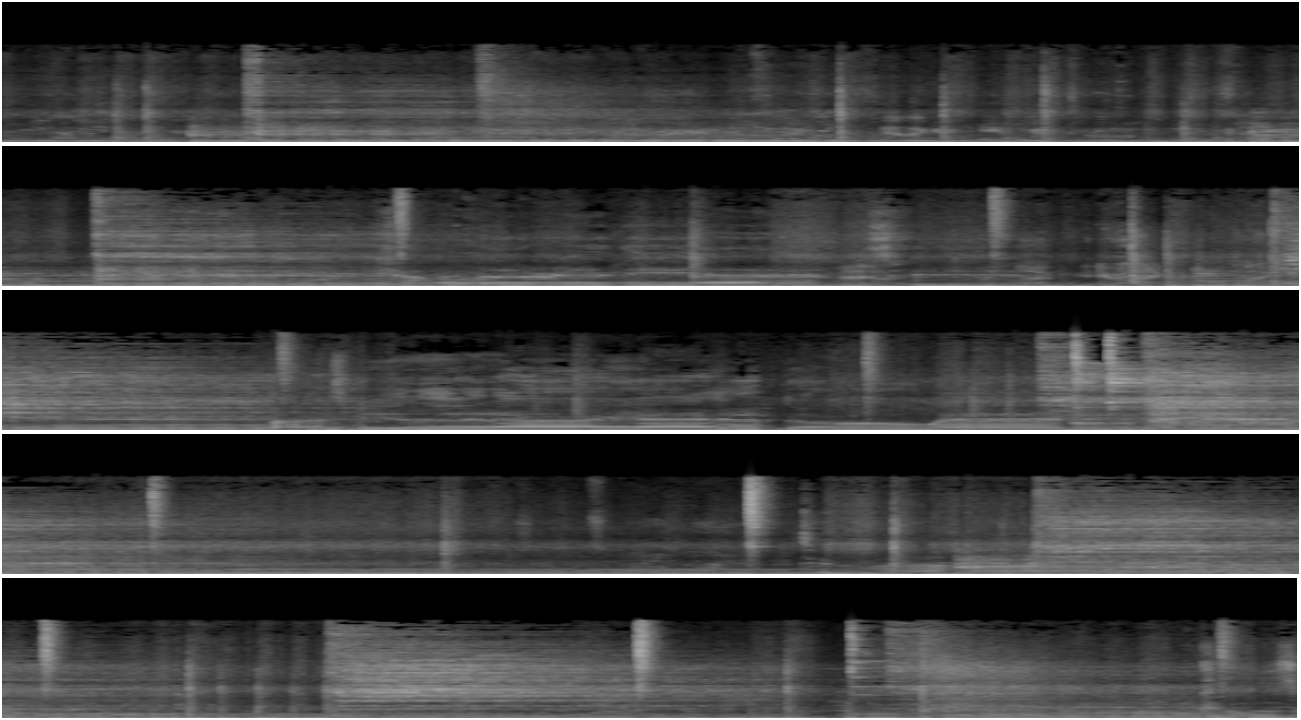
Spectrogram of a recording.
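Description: Live metal played loudly on electric guitar and drum kit: sustained guitar chords and riffs over steady drumming with frequent cymbal and drum hits.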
